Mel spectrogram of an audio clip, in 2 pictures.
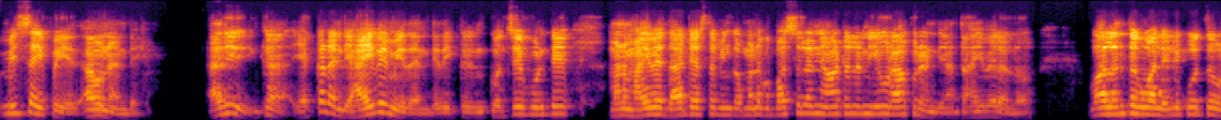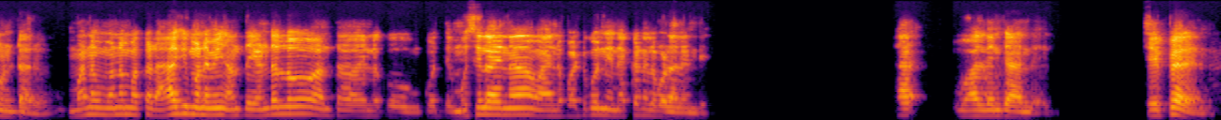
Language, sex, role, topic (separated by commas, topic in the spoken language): Telugu, male, guest, సమస్య వచ్చినప్పుడు దాన్ని శాంతంగా ఎలా చెప్పగలము?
